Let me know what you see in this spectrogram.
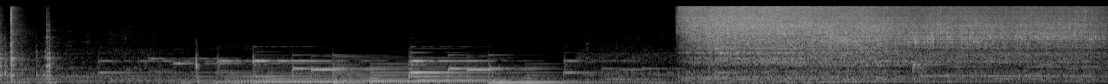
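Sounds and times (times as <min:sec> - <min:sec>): tomatoes sizzling in hot oil: 0:06.8 - 0:11.0.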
